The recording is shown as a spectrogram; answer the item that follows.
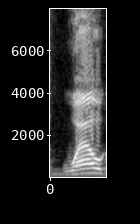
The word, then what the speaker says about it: و: To pronounce wow correctly, first round your lips slightly forward. Second, keep them close together, but don't press them tight. 3. Let the air flow smoothly while keeping your voice on.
